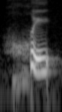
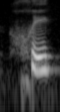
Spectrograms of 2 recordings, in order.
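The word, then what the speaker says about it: خِ: Kha carrying a kasra will be pronounced as khi. Notice that I'm still rounding my mouth and filling it with air, even though it has kasra. Khi. If I stretch my mouth and pronounce it with an empty mouth, it would sound like this.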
